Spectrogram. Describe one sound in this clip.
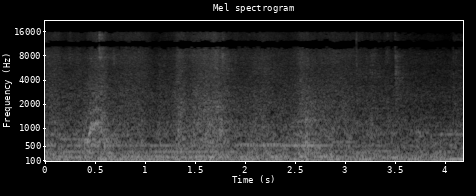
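A bag rustles as a man handles it.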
